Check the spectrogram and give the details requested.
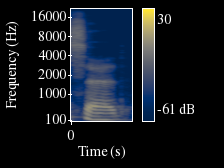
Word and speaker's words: said: The pronunciation doesn't work, but the writing and the spelling, they do have something that's worth taking note of, which is that they pronounce them differently, said and paid, but they do follow the same spelling transition.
